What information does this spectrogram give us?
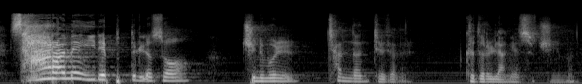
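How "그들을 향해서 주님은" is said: ordinary talk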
